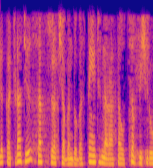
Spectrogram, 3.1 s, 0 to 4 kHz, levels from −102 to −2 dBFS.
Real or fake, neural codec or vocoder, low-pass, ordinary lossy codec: real; none; 3.6 kHz; AAC, 16 kbps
